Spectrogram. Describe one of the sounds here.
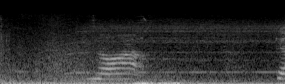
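A goal explosion booms loudly.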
